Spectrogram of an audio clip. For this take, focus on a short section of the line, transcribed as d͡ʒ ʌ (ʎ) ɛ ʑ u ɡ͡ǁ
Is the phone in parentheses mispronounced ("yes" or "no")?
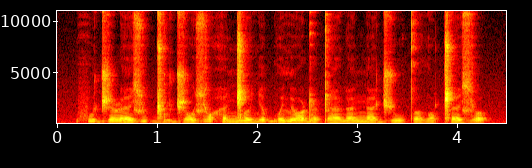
yes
